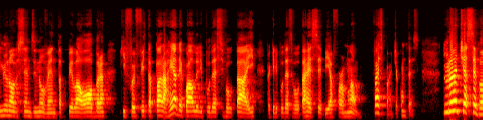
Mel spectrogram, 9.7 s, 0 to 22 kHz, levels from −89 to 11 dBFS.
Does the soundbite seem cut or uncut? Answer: uncut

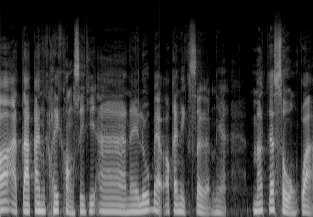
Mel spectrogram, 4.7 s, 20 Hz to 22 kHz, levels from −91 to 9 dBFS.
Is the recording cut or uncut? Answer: uncut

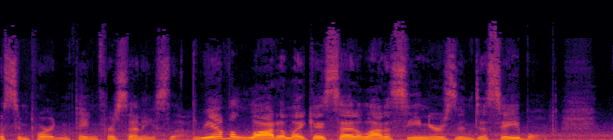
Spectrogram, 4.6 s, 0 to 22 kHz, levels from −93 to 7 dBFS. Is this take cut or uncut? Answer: uncut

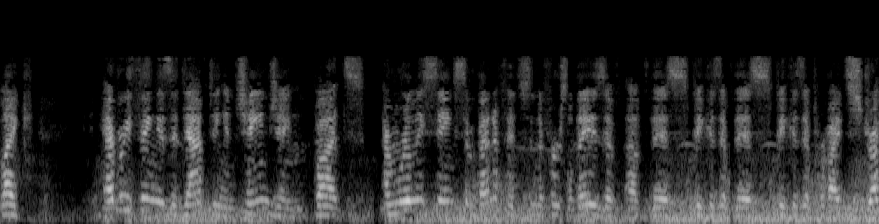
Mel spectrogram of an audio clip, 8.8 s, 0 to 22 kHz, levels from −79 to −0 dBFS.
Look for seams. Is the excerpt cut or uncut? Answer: cut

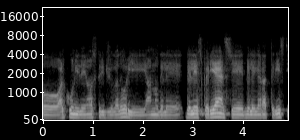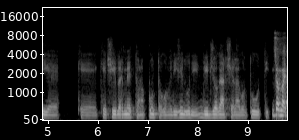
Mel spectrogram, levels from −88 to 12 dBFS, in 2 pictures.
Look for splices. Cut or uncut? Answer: uncut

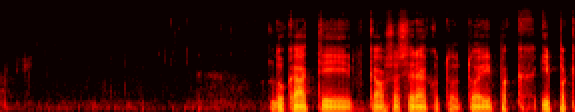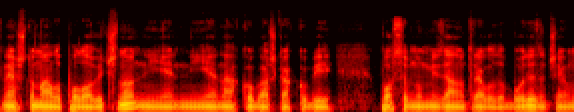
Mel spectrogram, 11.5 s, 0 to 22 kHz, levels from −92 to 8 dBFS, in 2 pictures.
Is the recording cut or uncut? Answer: uncut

